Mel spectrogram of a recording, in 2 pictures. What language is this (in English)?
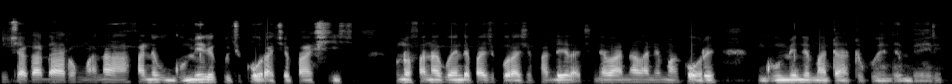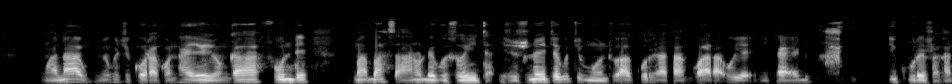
Ndau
